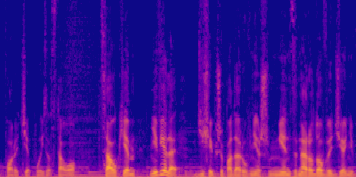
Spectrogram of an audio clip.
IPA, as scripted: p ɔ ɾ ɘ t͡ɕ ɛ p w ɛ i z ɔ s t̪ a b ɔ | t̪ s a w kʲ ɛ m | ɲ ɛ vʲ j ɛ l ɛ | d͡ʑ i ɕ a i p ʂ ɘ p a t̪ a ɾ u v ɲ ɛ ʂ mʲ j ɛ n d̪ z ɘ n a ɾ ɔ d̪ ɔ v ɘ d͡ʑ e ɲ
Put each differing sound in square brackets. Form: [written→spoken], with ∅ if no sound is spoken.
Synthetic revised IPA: p ɔ ɾ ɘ t͡ɕ ɛ p w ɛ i z ɔ s t̪ a [b→w] ɔ | t̪ s a w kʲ ɛ m | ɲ ɛ vʲ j ɛ l ɛ | d͡ʑ i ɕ a [i→j] p ʂ ɘ p a [t̪→d̪] a ɾ u v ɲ ɛ ʂ mʲ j ɛ n d̪ z ɘ n a ɾ ɔ d̪ ɔ v ɘ d͡ʑ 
